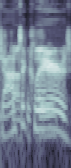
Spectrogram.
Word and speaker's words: Chanticleers: Chanticleers? The Chanticleers, baby.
